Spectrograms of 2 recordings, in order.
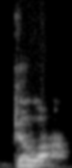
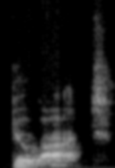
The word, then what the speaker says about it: Thuột: Viet Thanh Nguyen was born in March of 1971 in Ban Mê Thuột, or Duat, spelled T-H-U-O-T, Duat, a small village in the north of Vietnam.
